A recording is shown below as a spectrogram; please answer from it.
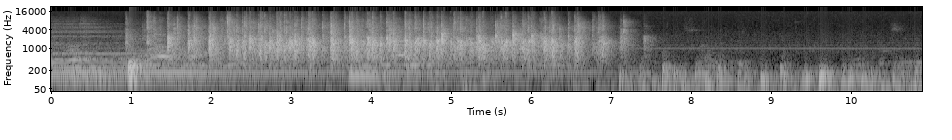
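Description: Applause from a church congregation, lasting about six seconds, over the band's last low chord ringing out. It begins with a single low hit about a second in and dies away after about seven seconds.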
